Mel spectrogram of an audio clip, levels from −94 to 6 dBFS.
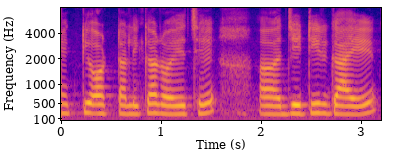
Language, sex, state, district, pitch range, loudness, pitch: Bengali, female, Tripura, West Tripura, 220-245 Hz, -14 LUFS, 230 Hz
